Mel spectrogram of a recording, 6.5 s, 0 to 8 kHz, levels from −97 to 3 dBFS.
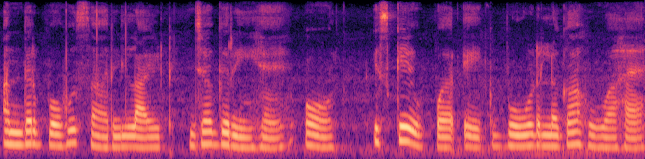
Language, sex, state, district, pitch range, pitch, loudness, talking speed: Hindi, female, Punjab, Fazilka, 150-185 Hz, 165 Hz, -16 LUFS, 140 wpm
